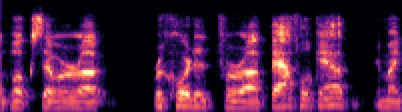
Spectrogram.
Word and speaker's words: Bafflegab: I mean, I know the first, what was it, 3 or 4 were audio books that were recorded for Bafflegab. Am I pronouncing that right?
